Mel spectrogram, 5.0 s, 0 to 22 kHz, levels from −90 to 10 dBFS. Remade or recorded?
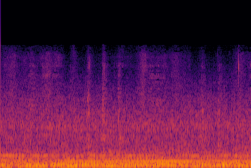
recorded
